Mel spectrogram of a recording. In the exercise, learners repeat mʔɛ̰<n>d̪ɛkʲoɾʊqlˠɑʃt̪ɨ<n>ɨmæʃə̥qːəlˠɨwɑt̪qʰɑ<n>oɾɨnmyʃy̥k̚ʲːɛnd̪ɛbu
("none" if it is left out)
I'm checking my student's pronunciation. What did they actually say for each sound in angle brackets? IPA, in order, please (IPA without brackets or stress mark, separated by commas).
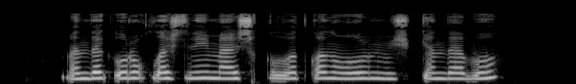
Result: n, n, n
